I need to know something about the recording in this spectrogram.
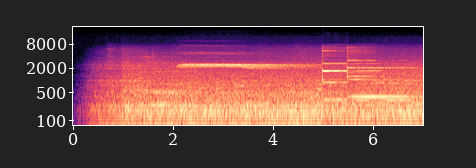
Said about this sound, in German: auf Gleis 12 fährt ein Intercity Express 543.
